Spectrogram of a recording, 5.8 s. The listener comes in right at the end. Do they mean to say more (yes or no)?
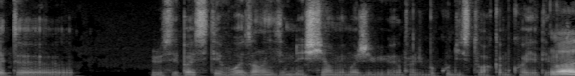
yes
